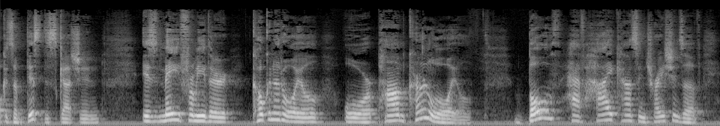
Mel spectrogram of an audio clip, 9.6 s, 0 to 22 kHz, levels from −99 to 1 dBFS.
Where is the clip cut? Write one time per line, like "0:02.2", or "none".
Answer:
none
